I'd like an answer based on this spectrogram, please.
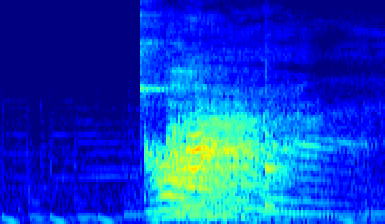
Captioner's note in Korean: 일동 / 탄식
